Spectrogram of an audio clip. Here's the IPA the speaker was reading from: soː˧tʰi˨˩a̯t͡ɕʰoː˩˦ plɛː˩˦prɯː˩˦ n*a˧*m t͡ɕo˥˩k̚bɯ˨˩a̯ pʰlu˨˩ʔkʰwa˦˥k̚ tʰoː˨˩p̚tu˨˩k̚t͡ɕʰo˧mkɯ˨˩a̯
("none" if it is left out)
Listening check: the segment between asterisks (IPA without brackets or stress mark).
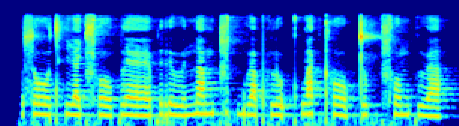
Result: a˦˥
